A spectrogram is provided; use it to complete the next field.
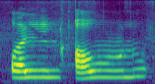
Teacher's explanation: قاف کو لام سے ملائیں گے تو قاف کو موٹا پڑھیں گے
